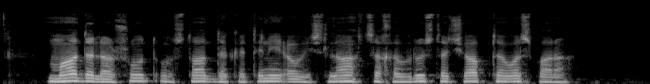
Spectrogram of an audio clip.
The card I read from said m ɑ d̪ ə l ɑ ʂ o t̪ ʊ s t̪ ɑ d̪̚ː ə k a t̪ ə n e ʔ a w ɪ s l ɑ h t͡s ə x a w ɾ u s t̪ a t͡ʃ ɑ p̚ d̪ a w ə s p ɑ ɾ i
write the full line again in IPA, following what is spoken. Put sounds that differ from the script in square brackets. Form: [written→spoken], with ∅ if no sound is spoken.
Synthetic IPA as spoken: m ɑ d̪ ə l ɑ ʂ o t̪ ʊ s t̪ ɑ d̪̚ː ə k a t̪ ə n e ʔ a w ɪ s l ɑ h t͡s ə x a w ɾ u s t̪ a t͡ʃ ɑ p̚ [d̪→t̪] a w ə s p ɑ ɾ [i→a]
